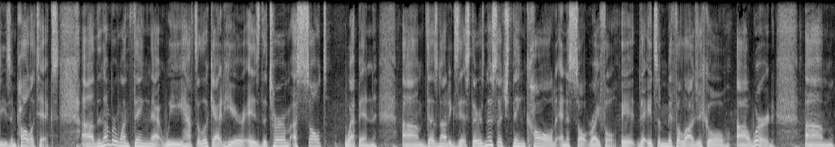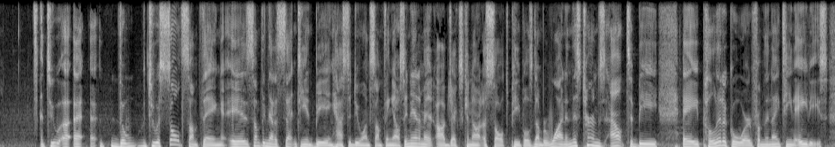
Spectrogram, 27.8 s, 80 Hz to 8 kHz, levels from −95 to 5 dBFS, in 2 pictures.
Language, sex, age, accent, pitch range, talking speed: English, male, 30-49, American, 115-145 Hz, 170 wpm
